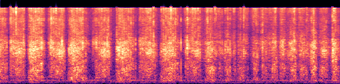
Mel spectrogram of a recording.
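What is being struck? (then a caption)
Thin foam sponge. A thin, flexible blue foam sponge is held in the hands and scratched fast and aggressively with the fingernails. The result is a rapid, uneven series of rough, bright scraping strokes with short gaps between them.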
